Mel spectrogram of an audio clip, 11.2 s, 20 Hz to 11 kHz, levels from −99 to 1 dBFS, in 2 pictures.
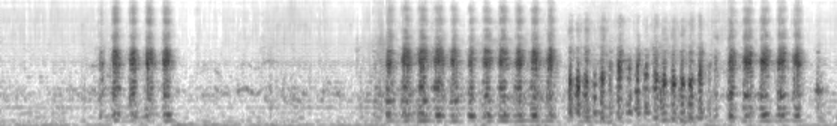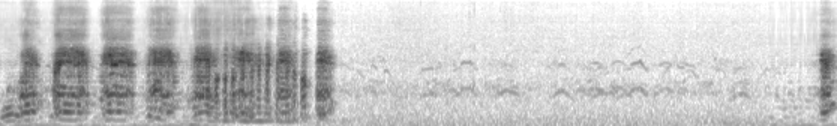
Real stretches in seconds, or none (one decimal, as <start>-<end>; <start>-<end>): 7.4-10.7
